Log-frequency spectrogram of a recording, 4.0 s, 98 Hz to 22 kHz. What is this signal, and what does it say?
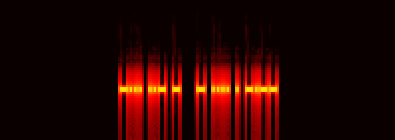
Morse code, heard as a keyed tone, about 50 wpm, 700 Hz. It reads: BUT THEY
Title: Sets of 2 Words 50wpm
